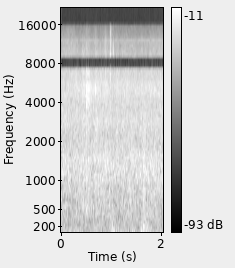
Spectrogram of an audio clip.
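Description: Low, steady room hiss with a few soft footsteps on a hard floor.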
